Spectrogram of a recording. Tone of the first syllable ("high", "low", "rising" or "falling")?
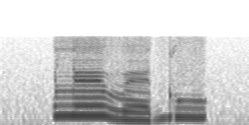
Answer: high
